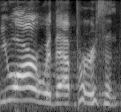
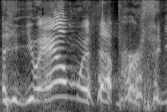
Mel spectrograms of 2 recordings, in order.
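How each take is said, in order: First: Are said firmly as the fix; corrected word. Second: Laughing over a mix-up of am; grammar slip. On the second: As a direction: say am where are belongs, with a laugh. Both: Real, not acted.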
